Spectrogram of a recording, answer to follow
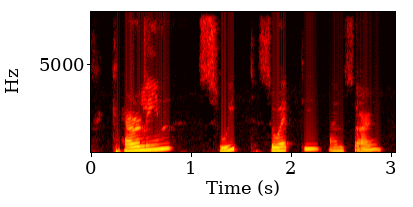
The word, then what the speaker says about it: Soete: and I hope I say this right, Karolien Soete. I'm sorry. How do you say it? Soete.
